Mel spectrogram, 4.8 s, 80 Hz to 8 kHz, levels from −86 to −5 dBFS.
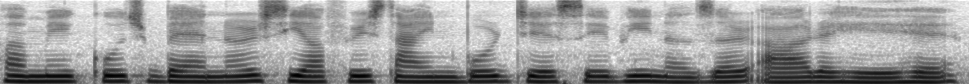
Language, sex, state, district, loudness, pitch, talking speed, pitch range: Hindi, female, Assam, Kamrup Metropolitan, -13 LUFS, 180 Hz, 150 wpm, 170-185 Hz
